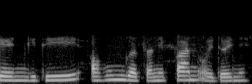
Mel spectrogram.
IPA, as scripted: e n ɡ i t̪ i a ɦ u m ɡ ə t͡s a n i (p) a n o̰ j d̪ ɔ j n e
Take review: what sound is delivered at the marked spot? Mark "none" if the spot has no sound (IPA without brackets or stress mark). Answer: p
